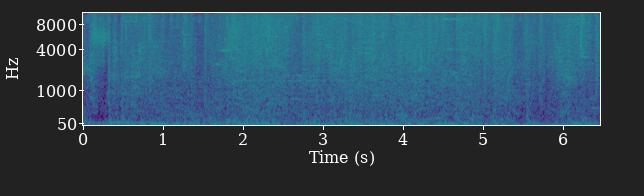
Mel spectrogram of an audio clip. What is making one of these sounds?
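Video game fight sounds clash and crackle.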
